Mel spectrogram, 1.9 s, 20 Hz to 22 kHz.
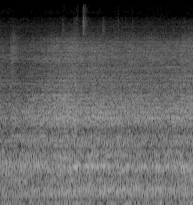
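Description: An airplane engine in Resident Evil 6, the aircraft slightly damaged: a steady, broad engine roar holds evenly through the whole short stretch, with no talk.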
